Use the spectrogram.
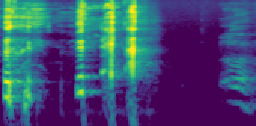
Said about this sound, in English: Man, them hiccups, boy.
